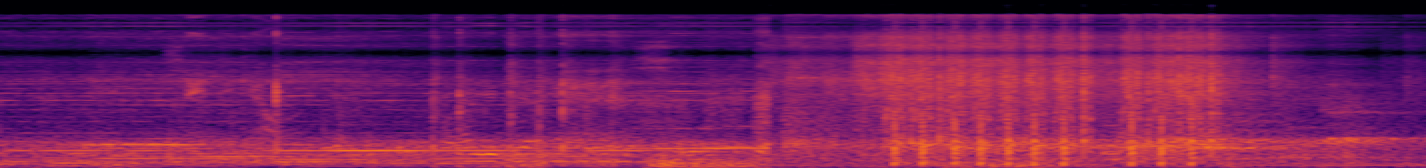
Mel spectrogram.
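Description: Rapid airsoft gun shots crackle in a dense burst through the second half, with steadier shooting and movement noise before it during an airsoft game.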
